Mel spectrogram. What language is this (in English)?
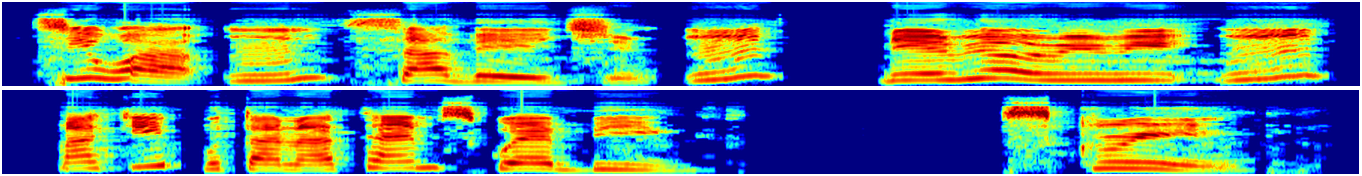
Igbo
